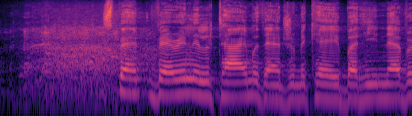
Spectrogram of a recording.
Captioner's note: laughter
